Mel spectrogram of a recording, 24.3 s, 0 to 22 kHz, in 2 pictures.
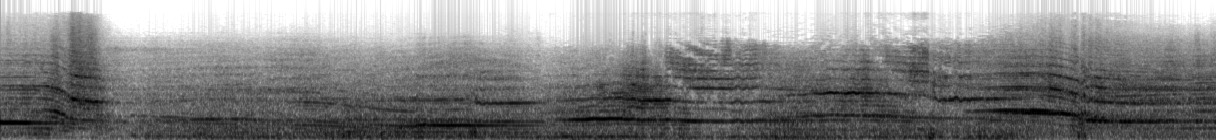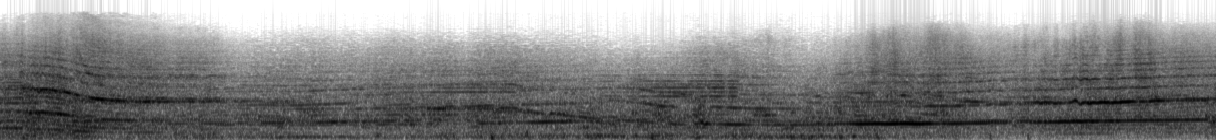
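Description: Heinz-Harald Frentzen's Jordan Mugen Honda Formula One car at Silverstone during the 2000 British Grand Prix, its engine a sustained high whine over about 24 seconds, pitch rising and dropping through gear changes, with no talk.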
